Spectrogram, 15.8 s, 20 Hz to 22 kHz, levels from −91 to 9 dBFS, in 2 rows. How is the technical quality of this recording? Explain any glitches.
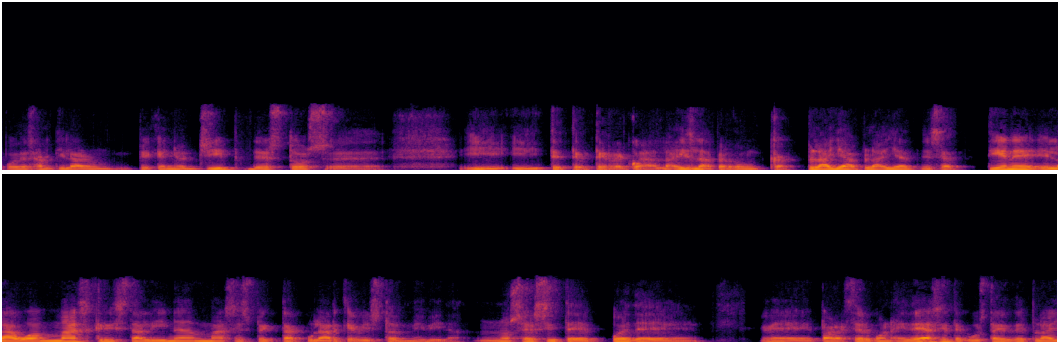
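There are two connected glitches in the speech, both around the five-second mark, riding on a call-codec path whose top end stops near 8 kHz, which fits Opus at around 48 kbps.

The first is a skip ahead at 4.77 s. Roughly a second of speech just isn't there. That chunk was dropped, either in transit or flushed by an overflowing jitter buffer, while later audio was already queued. Playback jumps straight to what came next, with no fill. The two sides are butted together, so it sounds like an abrupt cut rather than a pause.

Right after that comes a jitter buffer speed-up from 4.87 to 7.30 s. The buffer was holding more than its target, so the receiver trimmed it by snipping out tiny pitch-period-sized pieces over and over, about a fifth of a second in total. Speech runs at roughly 108% speed with the pitch unchanged. 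For those couple of seconds the talker sounds a bit rushed, as if hurrying to catch up.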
